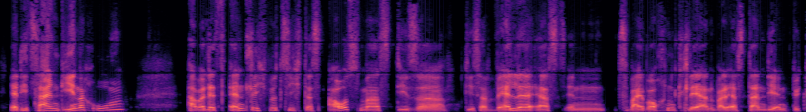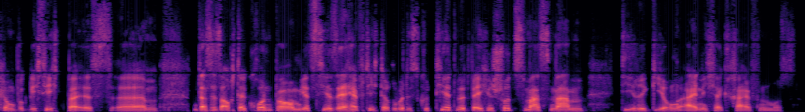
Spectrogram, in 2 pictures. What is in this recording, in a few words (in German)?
radio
